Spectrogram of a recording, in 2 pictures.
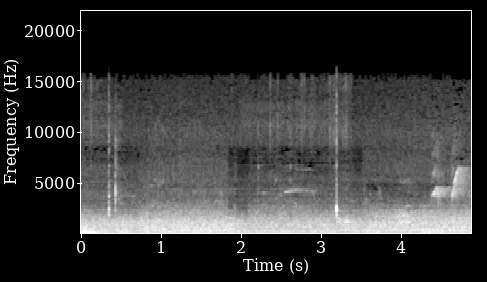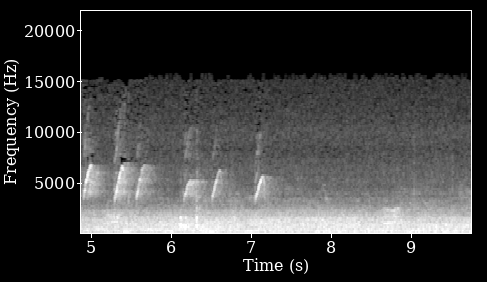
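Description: A small bird calling: a quick run of about eight short, high chirps starting a little after four seconds in, over a steady background rush of outdoor noise.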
